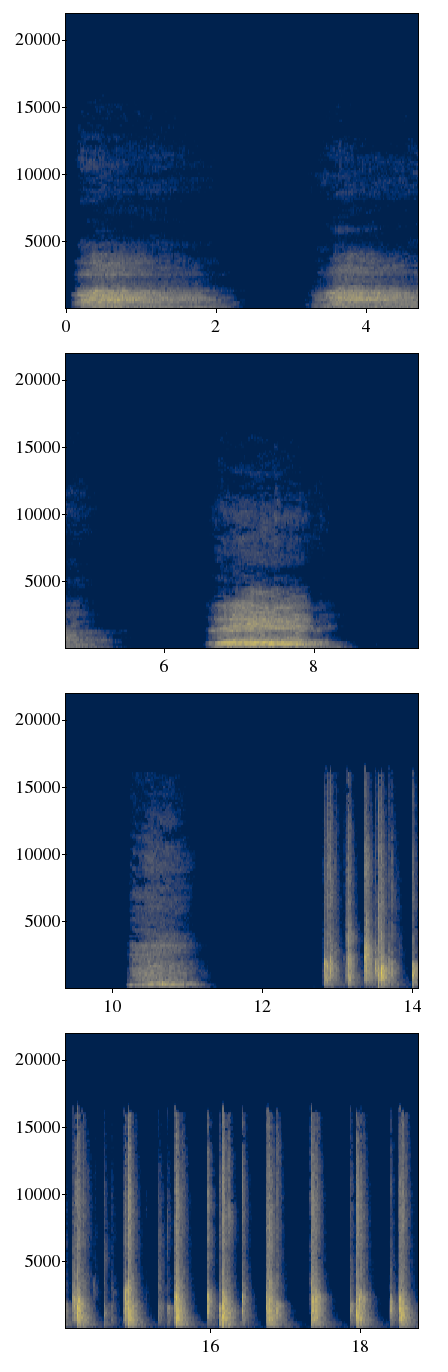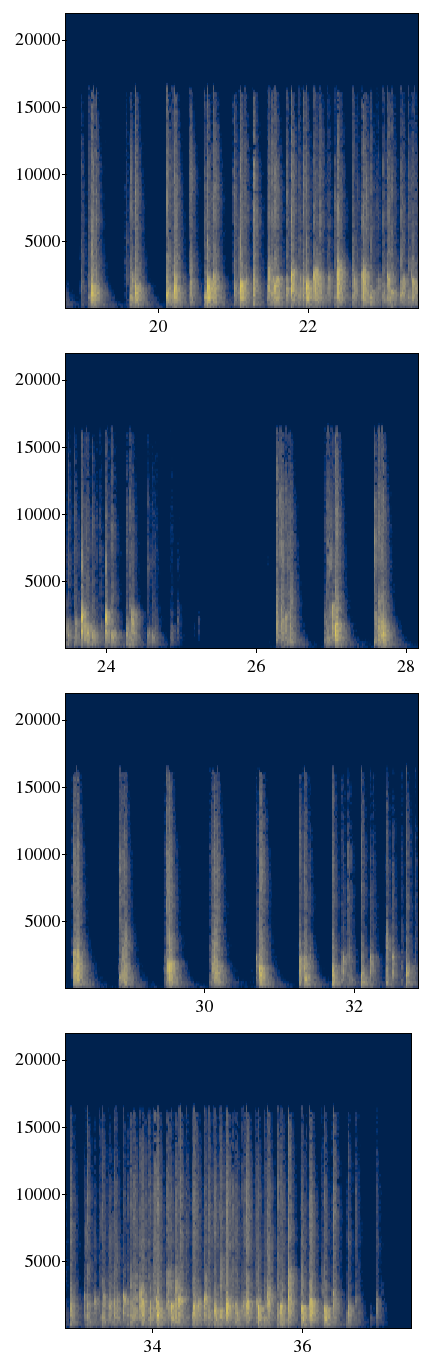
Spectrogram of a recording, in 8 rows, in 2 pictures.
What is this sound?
Small crowd reactions
A couple of small crowd (male and female) reactions:
1. Tender surprise 1
2. Tender surprise 2
3. Disapproval / mild anger 1
4. Surprise
5. Rythmic applause to cheerful applause 1
6. Rythmic applause to cheerful applause 2
Recorded by students of Animation and Video Games from the National School of arts of Uruguay.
